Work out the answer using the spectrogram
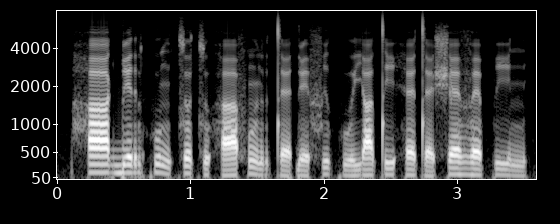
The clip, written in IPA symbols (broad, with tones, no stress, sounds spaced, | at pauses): h aː˦ ɡ͡b e˦ r kʷ e˦˨ ŋ t͡s ʊ˦ t͡s u˨ h aː˨˦ f ũ˦˨ r t ɛ˨ ɗ e˨ f i˦ kʷ e˨˦ j a˦ t i˦ h ɛ˦˨ t ɛ˨ ʃ ɛ˦ v ɛ˦˨ p i˦˨ n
